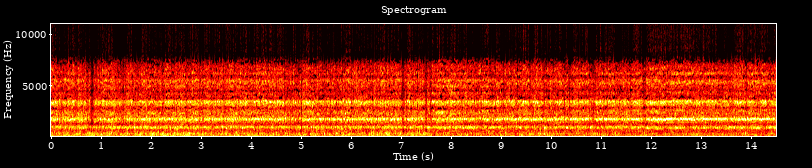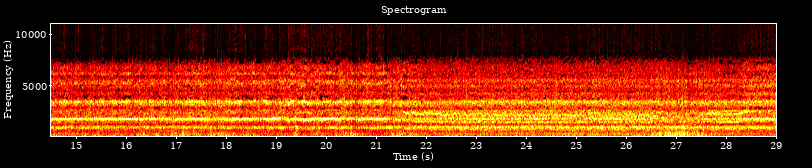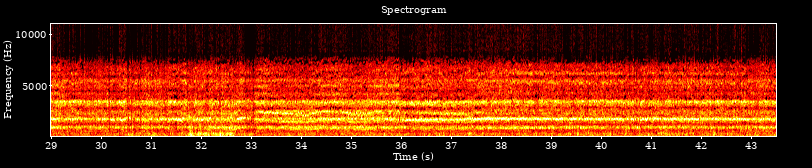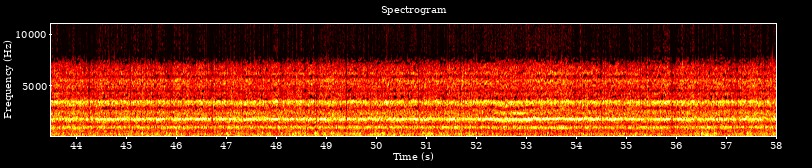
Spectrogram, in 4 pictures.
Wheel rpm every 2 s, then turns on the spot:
230, 230, 230, 230, 230, 230, 230, 230, 230, 230, 230, 210, 210, 210, 220, 230, 230, 220, 220, 230, 230, 230, 230, 230, 230, 230, 230, 230, 230.
none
